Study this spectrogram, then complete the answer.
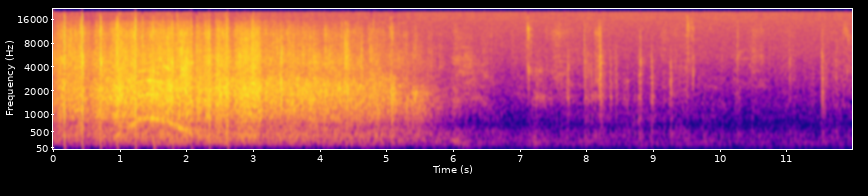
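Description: Audience applause for Sterling Scholar award winners at an evening awards ceremony, a loud steady burst of clapping that fades after about five seconds into scattered claps and quiet room noise.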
